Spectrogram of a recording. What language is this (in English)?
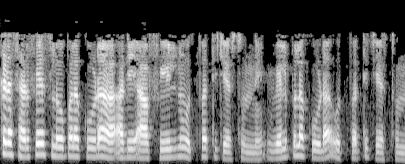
Telugu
